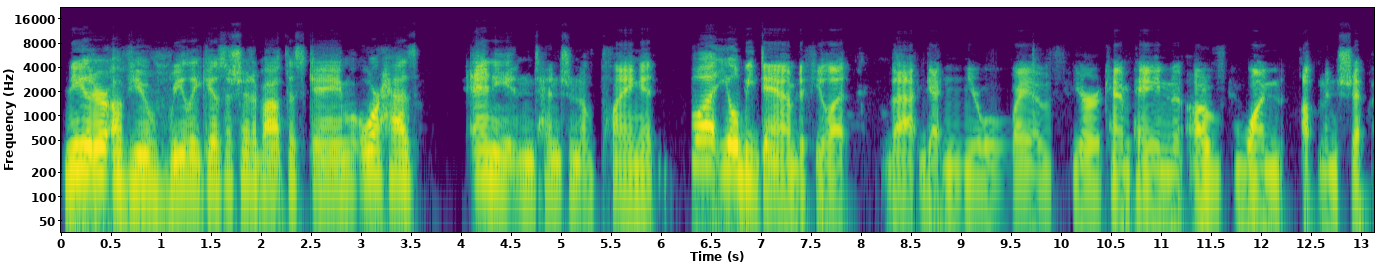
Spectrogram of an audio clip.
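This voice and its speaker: An unhurried narrator reads a scripted comic story aloud in the manner of a read-along storybook, occasionally tripping over a line and saying sorry. The voice sits at a medium pitch. The recording is dry and slightly dull. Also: a bit bright, smooth, no room sound. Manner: stumbles over lines and apologizes.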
